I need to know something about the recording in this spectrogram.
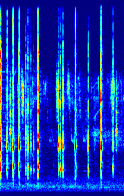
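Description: Blackbuck hooves clicking on stony ground: a rapid, irregular run of sharp clicks, about eight a second, over a faint steady hiss.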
